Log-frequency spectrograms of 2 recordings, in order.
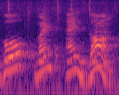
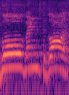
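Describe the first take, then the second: First: Go, went and gone said slowly, one word at a time; slow recitation. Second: Go, went, gone fired off fast and loud; quick loud listing. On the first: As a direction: spell out each verb form slowly for the class. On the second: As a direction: call out the three verb forms briskly to the class. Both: Shown as a demonstration.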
